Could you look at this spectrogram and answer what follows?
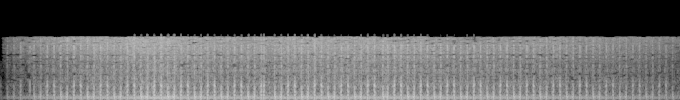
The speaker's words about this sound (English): Ah, the possession I have always wanted. A helicopter.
